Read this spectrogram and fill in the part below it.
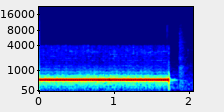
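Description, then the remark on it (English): A steady, loud telephone ring tone hums continuously over a phone line for nearly two seconds as a call is placed to a randomly selected winner's home, then cuts off abruptly with a click, leaving faint line noise. “If they don't answer the phone, we don't give them the tickets.”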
